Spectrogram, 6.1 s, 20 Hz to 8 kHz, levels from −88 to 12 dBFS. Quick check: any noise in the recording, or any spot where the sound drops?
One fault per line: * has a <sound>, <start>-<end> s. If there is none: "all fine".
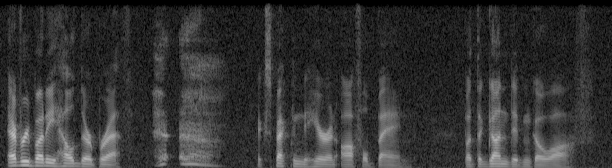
* has a throat clearing, 1.5-2.3 s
